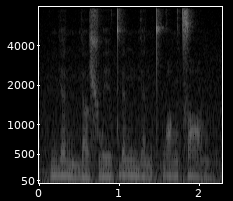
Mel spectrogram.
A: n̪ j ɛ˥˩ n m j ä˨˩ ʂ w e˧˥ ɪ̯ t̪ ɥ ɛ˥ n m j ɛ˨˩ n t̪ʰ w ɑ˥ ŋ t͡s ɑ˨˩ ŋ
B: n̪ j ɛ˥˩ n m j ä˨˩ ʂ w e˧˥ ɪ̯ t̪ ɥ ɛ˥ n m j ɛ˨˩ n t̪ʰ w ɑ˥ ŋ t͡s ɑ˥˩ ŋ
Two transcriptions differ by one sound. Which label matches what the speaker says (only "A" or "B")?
B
